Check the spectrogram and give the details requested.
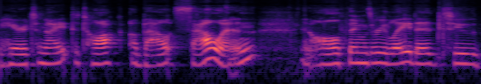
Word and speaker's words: Samhain: actually is pronounced as the M and the H in Gaelic is pronounced as a W, so this is actually more Samhain, something like that.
